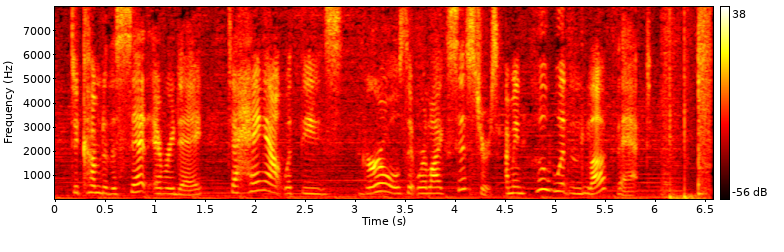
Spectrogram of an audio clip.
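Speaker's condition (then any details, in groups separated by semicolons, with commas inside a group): No condition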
